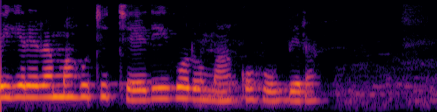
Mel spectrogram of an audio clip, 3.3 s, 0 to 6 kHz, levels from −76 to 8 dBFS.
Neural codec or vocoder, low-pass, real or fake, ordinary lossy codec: none; 5.4 kHz; real; none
